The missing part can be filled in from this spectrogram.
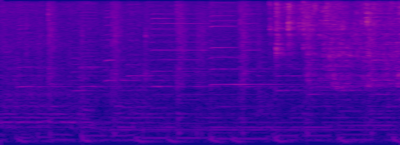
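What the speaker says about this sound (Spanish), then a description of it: "Colocaremos un poco de agua en nuestro florero" Water poured into a flower vase for a rose bouquet, a steady continuous trickle and splash that runs throughout at moderate, close level.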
